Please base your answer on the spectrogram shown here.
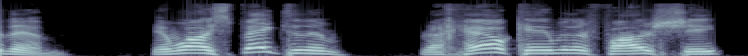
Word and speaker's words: Rachel: behold Rael or Rachel it's really Rael is the right way to pronounce we might go I might say Rachel sometimes though Rael his daughter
